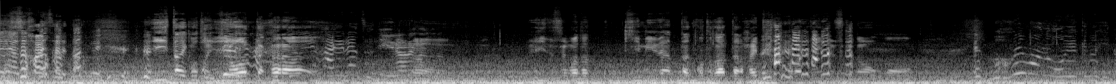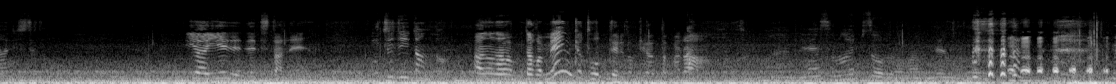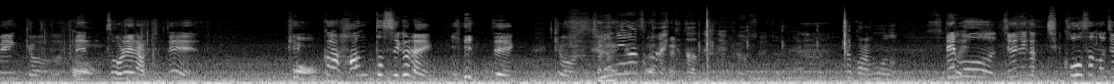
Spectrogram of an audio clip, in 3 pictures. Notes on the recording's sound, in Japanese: 尚、ドライブ収録ですので、音質につきましてはご容赦ください。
